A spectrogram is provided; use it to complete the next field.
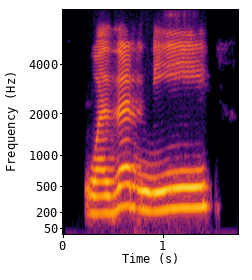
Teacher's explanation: ada ro sukun sebelumnya fathah di huruf dzal ya. Maka ro-nya dibaca dengan tebal ya. Wadharni, ro-nya tebal.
